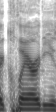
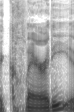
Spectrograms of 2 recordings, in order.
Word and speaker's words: Clardy: At Troy Clarity is the way to go there. Last name is spelled C-L-A-R-D-Y. At Troy Clarity is the way to go to follow me on Twitter.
